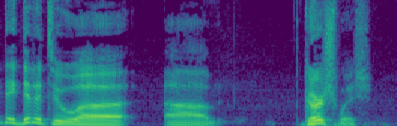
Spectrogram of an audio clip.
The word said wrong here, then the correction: Gorsuch: Did they? – Gorsuch? – How do you say his name? – Gorsuch? – Yeah.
